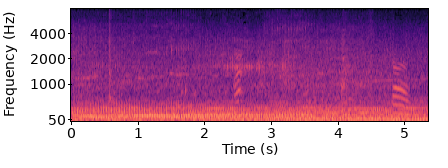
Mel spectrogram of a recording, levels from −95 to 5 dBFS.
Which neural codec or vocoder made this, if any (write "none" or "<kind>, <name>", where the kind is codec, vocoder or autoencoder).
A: none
